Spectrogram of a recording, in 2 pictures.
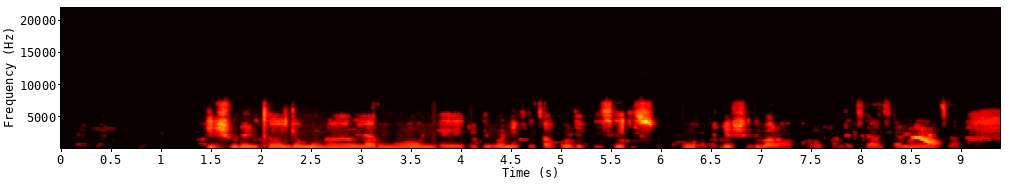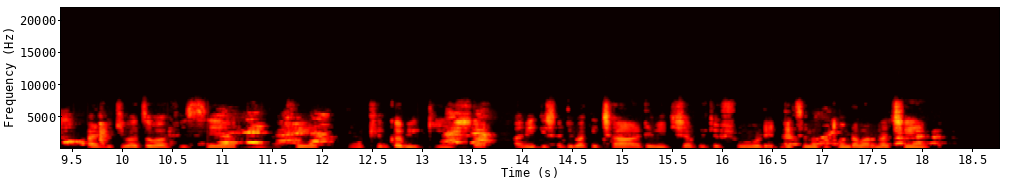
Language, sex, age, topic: Rundi, female, 25-35, education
